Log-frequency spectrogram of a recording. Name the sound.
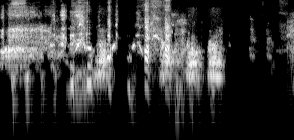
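dogs barking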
